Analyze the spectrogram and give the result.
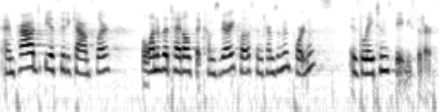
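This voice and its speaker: A woman's voice: on the high side, fairly even intonation, fast. A woman reading a prepared tribute speech aloud at an awards ceremony, recorded in an echoing hall. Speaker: staffer reading remarks on another's behalf. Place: large indoor event hall. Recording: echoey hall with long reverb.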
